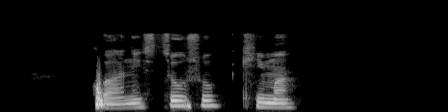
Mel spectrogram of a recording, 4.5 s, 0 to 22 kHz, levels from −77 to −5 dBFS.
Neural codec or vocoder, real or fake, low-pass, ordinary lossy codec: none; real; 7.2 kHz; AAC, 48 kbps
